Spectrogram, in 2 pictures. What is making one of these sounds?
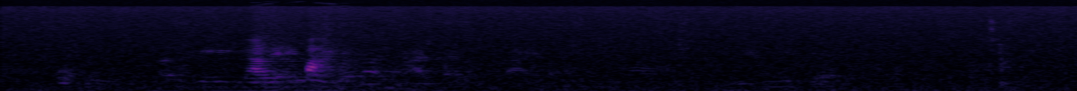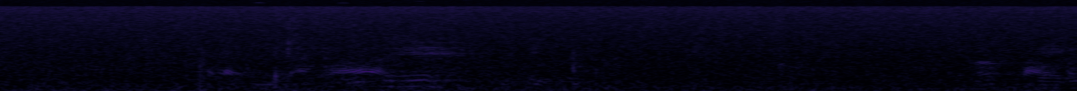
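Tennis balls are struck with rackets outdoors.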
